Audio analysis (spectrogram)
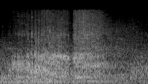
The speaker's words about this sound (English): Roar. It's like a big boss at the end of a game.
